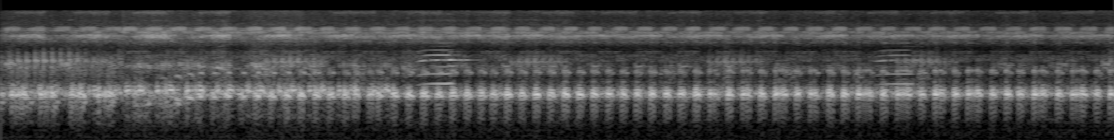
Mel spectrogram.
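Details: Continuous toad chorus: rapid rattling pulses about eight per second, running on without pause, even in loudness, a faint high hiss over the top.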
